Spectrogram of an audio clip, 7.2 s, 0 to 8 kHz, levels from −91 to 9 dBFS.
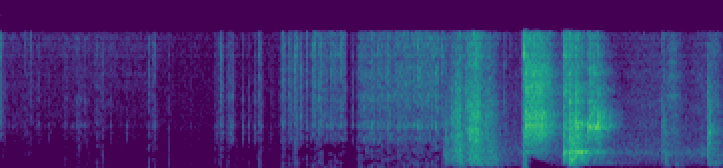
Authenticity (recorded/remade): remade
